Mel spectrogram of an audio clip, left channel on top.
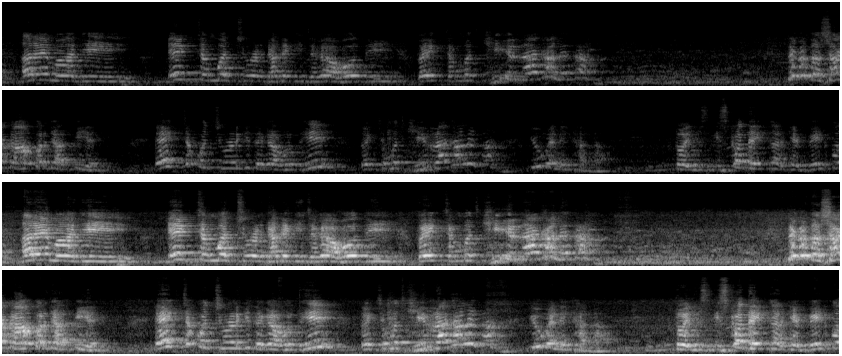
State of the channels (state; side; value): quieter; left; 17.9 dB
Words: अरे माँ जी 1 चम्मच चूरन खाने की जगह होती तो 1 चम्मच खीर ना खा लेता। देखो दशा कहां पर जाती है। 1 चम्मच चूरन की जगह होती तो 1 चम्मच खीर ना खा लेता, क्यों मैं नहीं खाता? तो इसको देख करके, पेट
